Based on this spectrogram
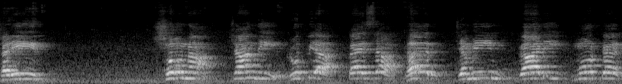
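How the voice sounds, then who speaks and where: Audible room echo surrounds a man whose pitch is extremely high. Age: 60s. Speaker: motivational business speaker. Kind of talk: seminar speech.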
